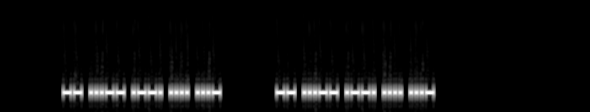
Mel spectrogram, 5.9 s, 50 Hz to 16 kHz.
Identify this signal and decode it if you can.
Morse code, heard as a keyed tone, about 46 wpm, 700 Hz. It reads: M3PHV M3PHV
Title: DXCC-100 Call Signs - 5 Characters - Repeated 2x - 45wpm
